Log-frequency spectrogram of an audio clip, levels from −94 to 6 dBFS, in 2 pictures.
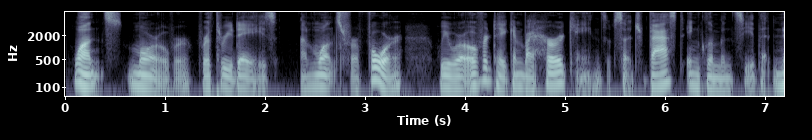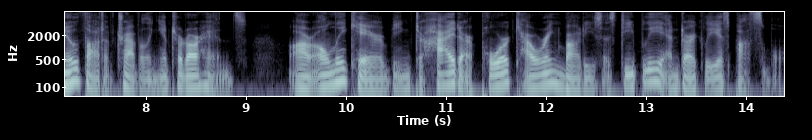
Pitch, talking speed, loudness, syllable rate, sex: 95 Hz, 175 wpm, -25 LUFS, 5.0 syllables/s, male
